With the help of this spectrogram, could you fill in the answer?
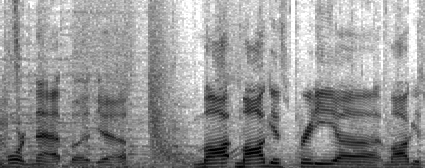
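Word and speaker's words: Mohg: hate also I hate the fact that it's pronounced MOG I said Moog for the longest time that I was told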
